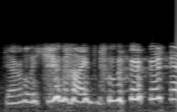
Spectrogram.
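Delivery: loud laugh breaking into the words; real laughter. Real, not acted. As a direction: crack up midway through reading the comment. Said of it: "My laugh is".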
